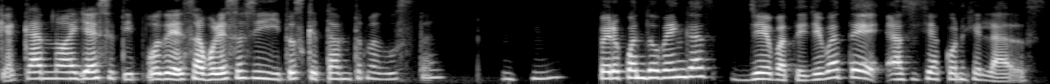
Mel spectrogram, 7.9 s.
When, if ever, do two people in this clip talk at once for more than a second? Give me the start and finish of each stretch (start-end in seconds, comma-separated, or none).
none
